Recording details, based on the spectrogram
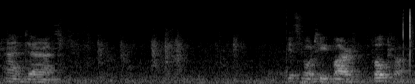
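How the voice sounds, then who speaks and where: A young conference speaker reads his academic talk from notes at a lectern in a flat, mid-range voice, a little slow, with dry asides and short laughs. Recorded by a phone camera from the far side of a library meeting room, the audio is roomy and distant, with faint hiss and livestream quality.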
